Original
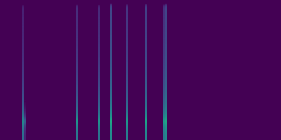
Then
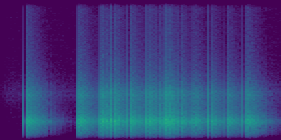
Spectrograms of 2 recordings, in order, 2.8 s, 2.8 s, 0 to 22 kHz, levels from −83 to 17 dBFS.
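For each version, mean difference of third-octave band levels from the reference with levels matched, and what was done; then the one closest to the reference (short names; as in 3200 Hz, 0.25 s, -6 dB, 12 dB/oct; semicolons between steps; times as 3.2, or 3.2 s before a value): 12.5 dB: Bessel high-pass 1500 Hz, order 4; bell 7400 Hz +12.5 dB 0.71 oct; on a send: echo 0.793 s -4.5 dB; on the sum: Schroeder reverb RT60 0.6 s, combs from 26 ms, DRR -5.5 dB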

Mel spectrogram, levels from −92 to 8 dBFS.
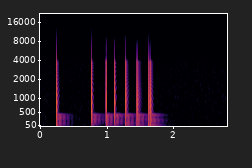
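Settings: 9.5 dB: flange 1 Hz, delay 0.9 ms, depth 5.2 ms, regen -62%; inverted band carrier 3800 Hz; compressor 3:1, threshold -31 dBFS, peak gain reduction 7 dB; notches 50/100/150/200/250/300/350/400 Hz; gain +8.5 dB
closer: second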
